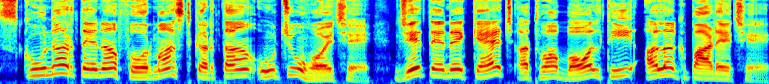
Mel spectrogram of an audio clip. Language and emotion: Gujarati, neutral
